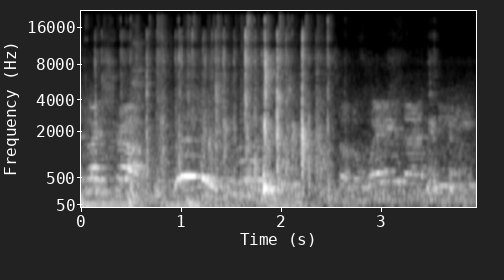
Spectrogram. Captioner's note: clapping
